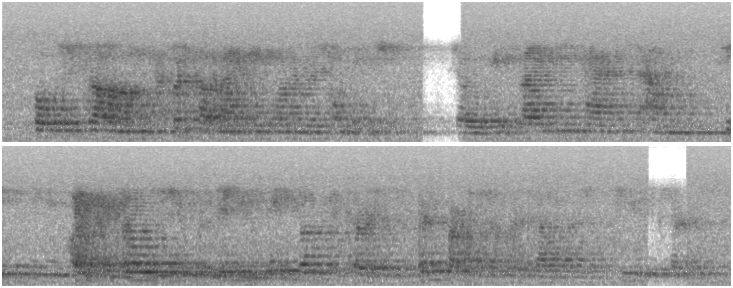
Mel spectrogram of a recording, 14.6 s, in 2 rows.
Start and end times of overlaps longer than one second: 8.0-9.9

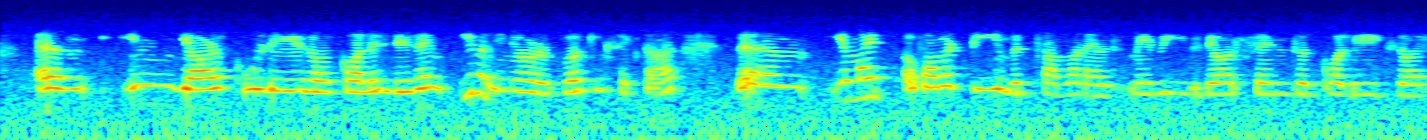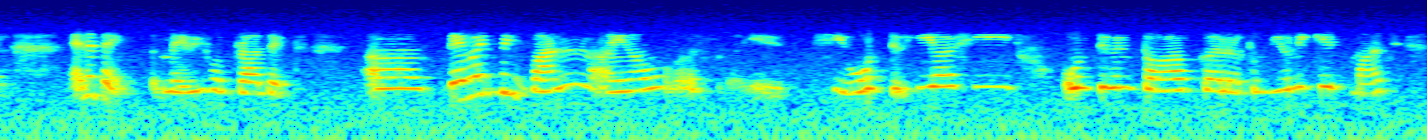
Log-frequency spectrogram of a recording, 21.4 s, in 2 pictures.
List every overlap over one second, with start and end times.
none

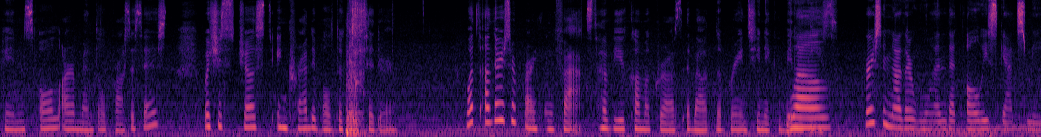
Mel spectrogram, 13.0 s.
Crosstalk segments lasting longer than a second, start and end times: none

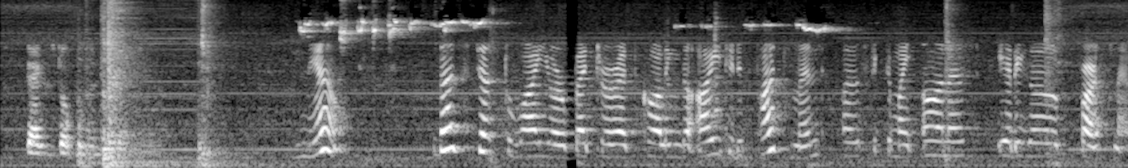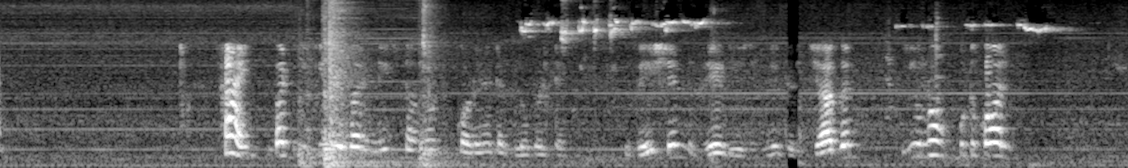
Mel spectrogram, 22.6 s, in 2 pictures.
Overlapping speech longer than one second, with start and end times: none

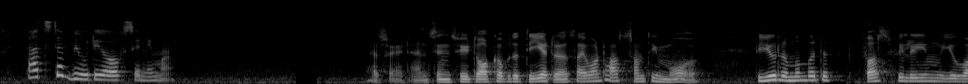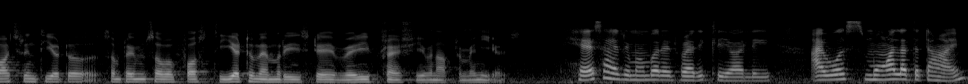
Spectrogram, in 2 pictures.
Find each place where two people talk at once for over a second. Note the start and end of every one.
none

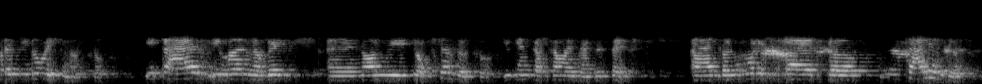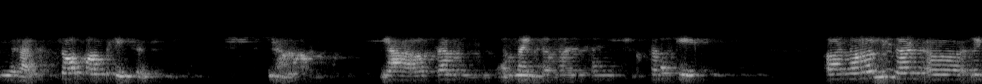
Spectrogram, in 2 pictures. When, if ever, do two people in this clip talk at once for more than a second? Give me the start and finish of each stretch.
none

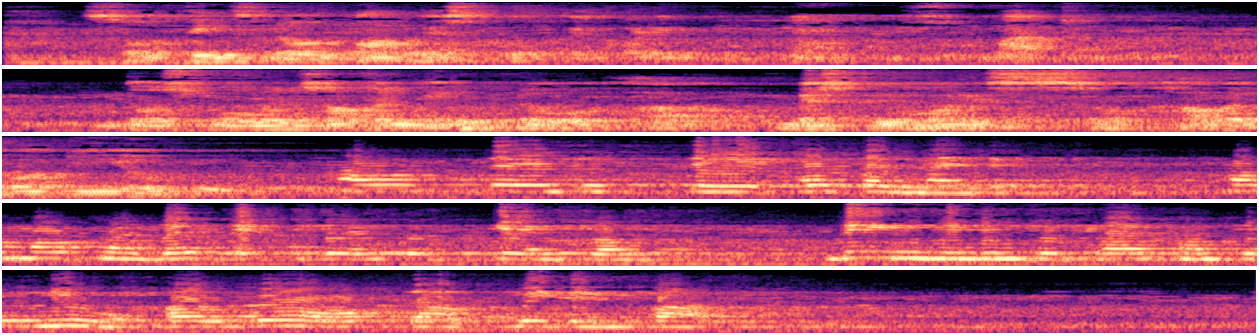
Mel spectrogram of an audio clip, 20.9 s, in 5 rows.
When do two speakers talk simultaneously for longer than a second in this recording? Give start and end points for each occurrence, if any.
none

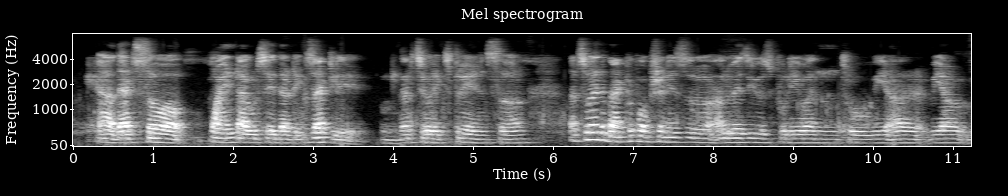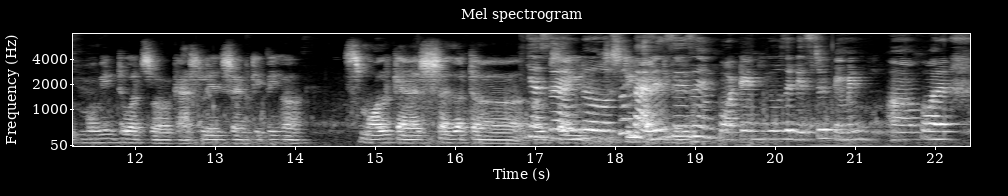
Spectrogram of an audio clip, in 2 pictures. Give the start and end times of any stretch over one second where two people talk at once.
16.9-19.0

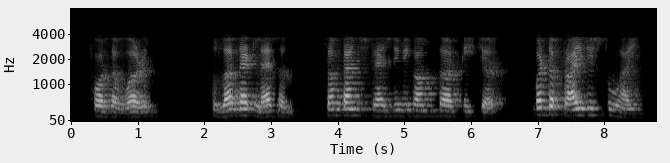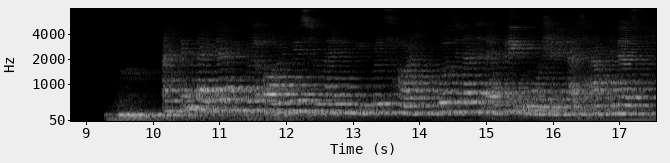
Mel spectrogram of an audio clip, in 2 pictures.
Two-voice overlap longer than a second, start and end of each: none

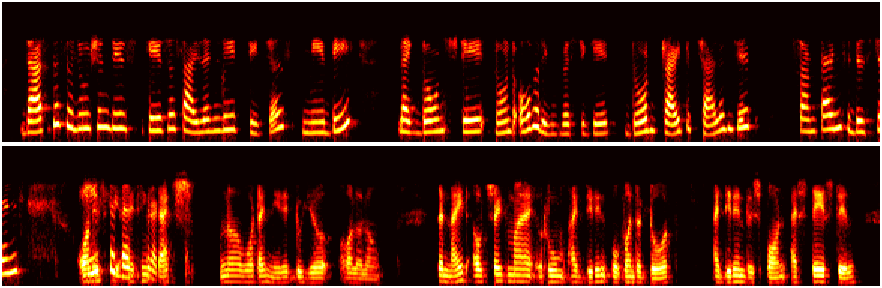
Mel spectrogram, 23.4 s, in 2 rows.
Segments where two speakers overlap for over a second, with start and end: 12.8-14.2

